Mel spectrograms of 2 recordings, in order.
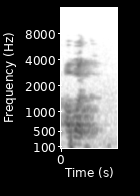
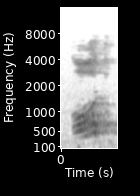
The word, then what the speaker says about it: Oudh: देखिए बैंक का नाम तो था अवध, अवध कॉमर्शियल बैंक, लेकिन जो ब्रिटिशर्स है ना, उनका जो प्रोनाउंसिएशन था वो अवध को ऑल, ऑल, OUDH।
